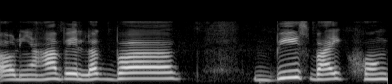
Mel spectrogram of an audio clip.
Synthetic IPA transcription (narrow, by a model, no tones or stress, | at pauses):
ɔːɾjɐɦãpelɐɡ̚bʱəɡ | biːsbaːɪkhõːŋ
